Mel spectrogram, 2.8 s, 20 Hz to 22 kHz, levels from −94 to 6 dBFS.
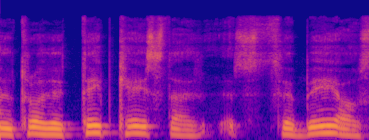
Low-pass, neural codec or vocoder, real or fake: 14.4 kHz; none; real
